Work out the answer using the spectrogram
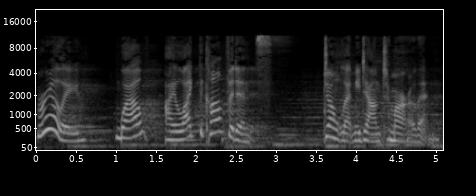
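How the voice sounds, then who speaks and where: An actress playing a confident, competitive young woman in a video game, speaking in a brisk, self-assured way. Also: medium pitch, very animated, a bit bright. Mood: determined, confident. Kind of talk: scripted video game character dialogue. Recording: game audio with reverb and music.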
